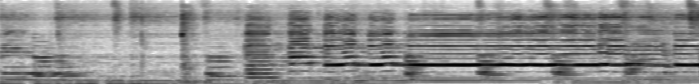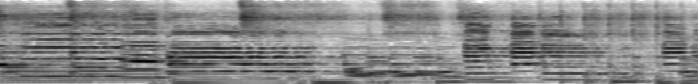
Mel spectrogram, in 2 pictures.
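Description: Instrumental jazz from a live concert recording: a saxophone carries the lead over double bass and a rhythm section, holding one long note a few seconds in.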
